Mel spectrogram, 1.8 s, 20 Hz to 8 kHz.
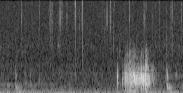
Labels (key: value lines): label: biophony, low growl
recorder: SoundTrap 300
